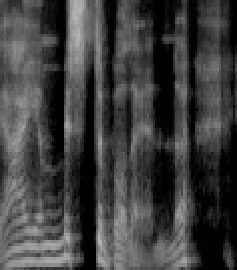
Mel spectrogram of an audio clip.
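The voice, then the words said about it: Put-on posh British accent. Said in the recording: “talk very British ... he was talking like he was British”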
